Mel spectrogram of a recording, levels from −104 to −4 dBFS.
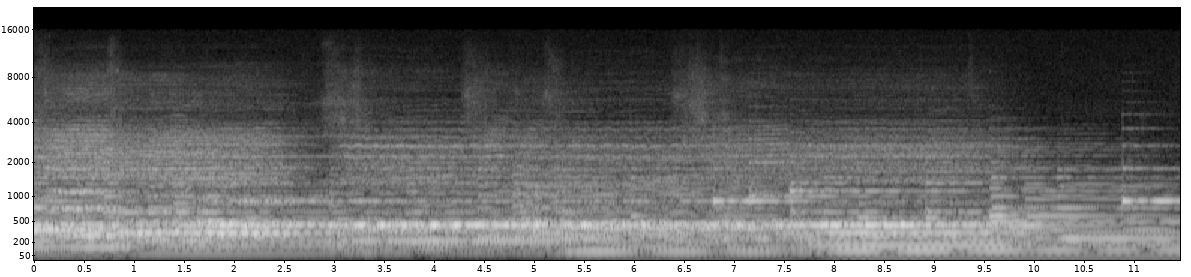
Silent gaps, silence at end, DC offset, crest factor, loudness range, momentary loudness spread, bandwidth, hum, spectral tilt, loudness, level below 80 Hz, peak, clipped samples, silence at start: none; 0 s; under 0.1%; 14 dB; 2 LU; 7 LU; 9.8 kHz; none; -7 dB/octave; -29 LUFS; -60 dBFS; -14 dBFS; under 0.1%; 0 s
